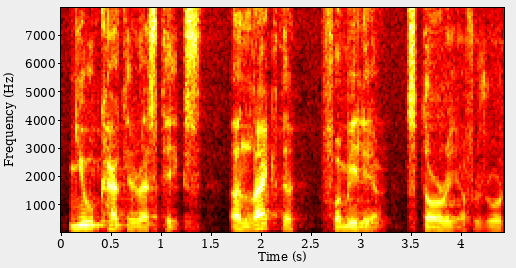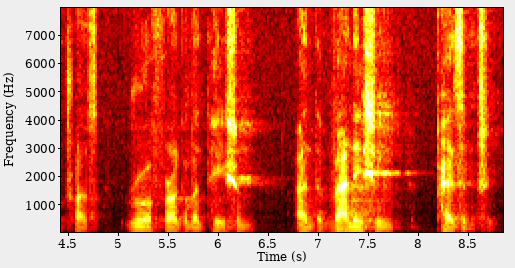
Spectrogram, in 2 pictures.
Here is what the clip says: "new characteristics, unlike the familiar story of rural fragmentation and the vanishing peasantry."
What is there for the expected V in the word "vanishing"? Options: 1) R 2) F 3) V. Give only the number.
3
